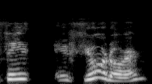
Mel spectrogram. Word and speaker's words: Fyodor: That's what Fyodor, that's the correct pronunciation of his name. But Fyodor, us Americans and North Americans would say Fedor, but Fyodor, that's where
